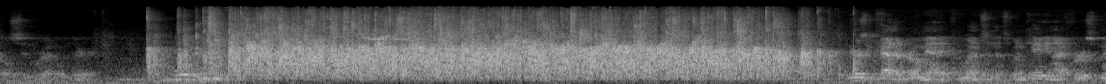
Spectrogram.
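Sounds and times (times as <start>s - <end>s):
audience applauding: 1.4s - 8.7s.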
